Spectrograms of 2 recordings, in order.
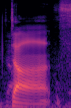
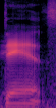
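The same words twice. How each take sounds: First: It is said in a more British-sounding Australian accent. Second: It is said in a less British-sounding Australian accent. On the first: "us in South Australia usually have a more British accent" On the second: "in New South Wales and the East Coast"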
